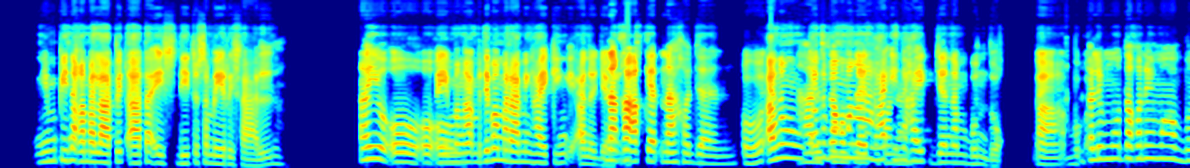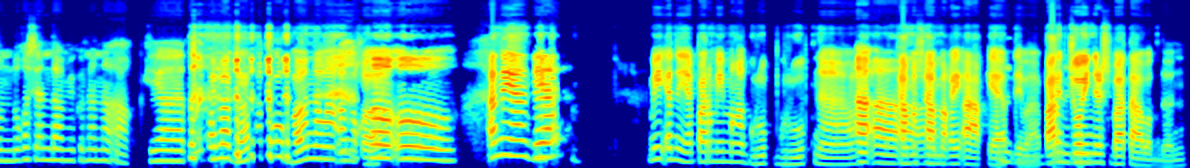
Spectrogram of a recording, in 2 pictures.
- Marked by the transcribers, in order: other background noise; laugh
- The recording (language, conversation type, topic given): Filipino, unstructured, Paano natin maipapasa sa mga susunod na henerasyon ang pagmamahal at pag-aalaga sa kalikasan?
